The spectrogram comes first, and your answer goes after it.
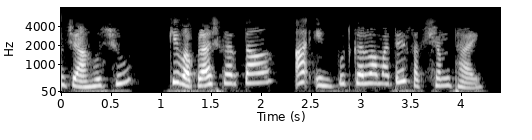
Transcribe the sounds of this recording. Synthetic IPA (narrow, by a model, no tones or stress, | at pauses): ũt͡ʃaɦũt͡ʃʰũ | keʋəpɾaʃkəɾt̪a | aʔɪmpuʈkəɾʋamaʈesəkʃəmt̪ʰaj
